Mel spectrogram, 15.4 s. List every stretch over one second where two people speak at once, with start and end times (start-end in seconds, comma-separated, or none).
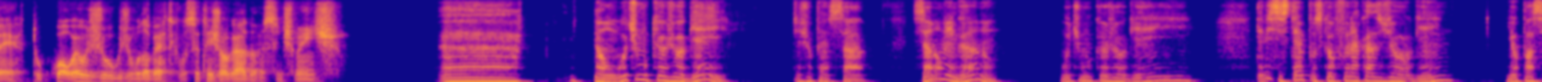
none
